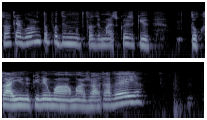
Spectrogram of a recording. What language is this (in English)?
Portuguese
